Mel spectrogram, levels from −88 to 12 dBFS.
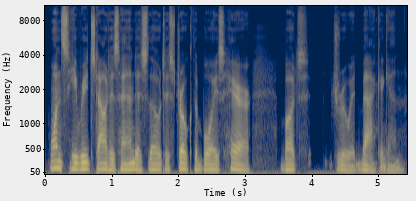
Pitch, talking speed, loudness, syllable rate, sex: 100 Hz, 200 wpm, -19 LUFS, 4.6 syllables/s, male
